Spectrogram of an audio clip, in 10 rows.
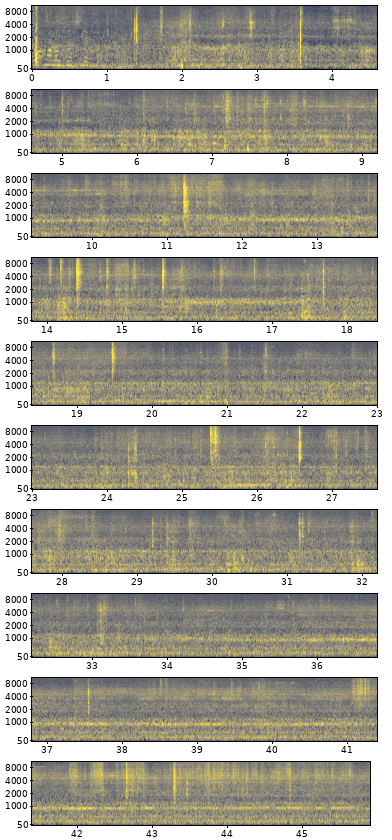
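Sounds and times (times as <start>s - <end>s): train rumbling: 0.0s - 45.9s.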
